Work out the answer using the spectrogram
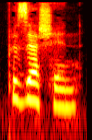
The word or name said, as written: possession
